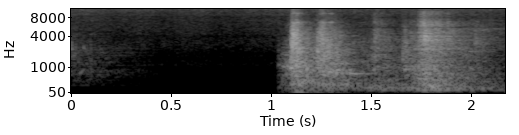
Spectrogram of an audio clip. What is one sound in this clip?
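A heavy metal door creaks and clanks open.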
